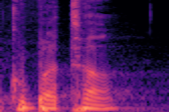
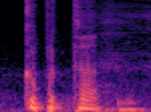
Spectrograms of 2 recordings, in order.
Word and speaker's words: Coubertin: Aber heißt das jetzt Coubertin oder Coubertin? Wie spricht man den aus? Du weißt das doch bestimmt. Ich würde sagen Pierre de Coubertin. – Coubertin. – Gut. – Auf jeden Fall.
